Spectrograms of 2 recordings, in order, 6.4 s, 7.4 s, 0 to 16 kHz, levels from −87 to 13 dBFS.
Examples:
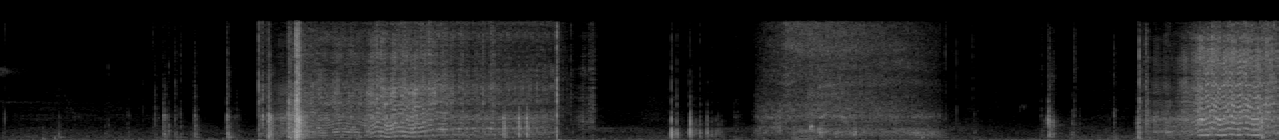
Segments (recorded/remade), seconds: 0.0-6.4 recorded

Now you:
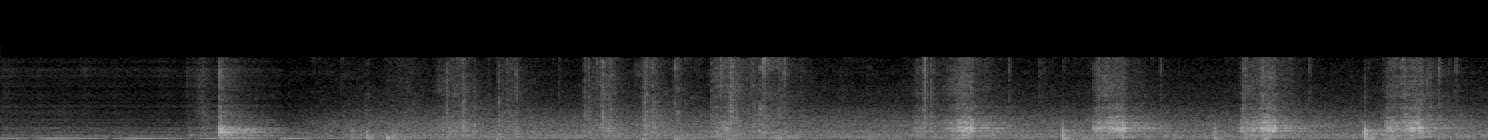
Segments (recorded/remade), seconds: 0.0-1.4 remade; 1.4-7.4 recorded

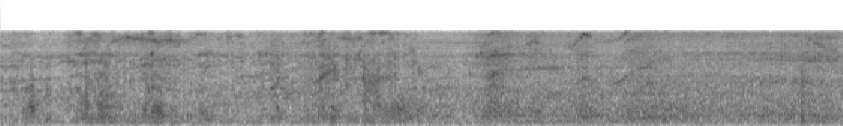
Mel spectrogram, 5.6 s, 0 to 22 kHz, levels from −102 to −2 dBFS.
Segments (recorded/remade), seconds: 0.0-2.8 remade; 2.8-5.6 recorded

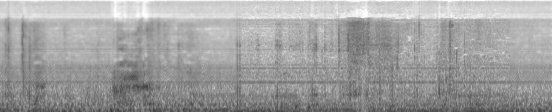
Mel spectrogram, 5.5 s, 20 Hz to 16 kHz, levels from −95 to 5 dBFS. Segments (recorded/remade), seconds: 0.0-2.4 remade; 2.4-5.1 recorded; 5.1-5.5 remade

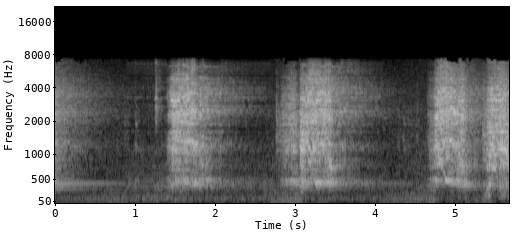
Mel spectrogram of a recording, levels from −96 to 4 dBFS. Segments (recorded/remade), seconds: 0.0-0.9 recorded; 0.9-2.7 remade; 2.7-3.1 recorded; 3.1-4.1 remade; 4.1-5.7 recorded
